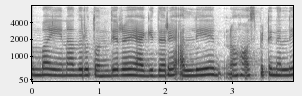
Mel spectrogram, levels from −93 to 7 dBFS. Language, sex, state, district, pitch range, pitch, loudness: Kannada, female, Karnataka, Belgaum, 225-240 Hz, 235 Hz, -14 LUFS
